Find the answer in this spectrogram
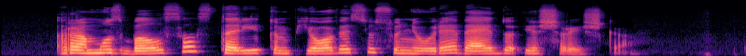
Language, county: Lithuanian, Šiauliai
